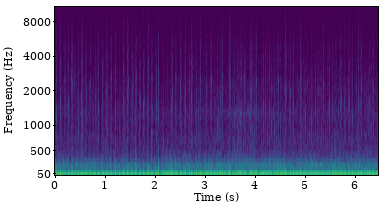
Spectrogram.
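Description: Wind rumbles heavily and steadily against a microphone outdoors.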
